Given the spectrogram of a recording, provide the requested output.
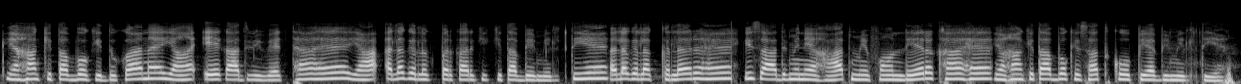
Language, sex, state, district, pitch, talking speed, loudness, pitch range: Marwari, female, Rajasthan, Churu, 230 Hz, 185 wpm, -13 LUFS, 220-250 Hz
